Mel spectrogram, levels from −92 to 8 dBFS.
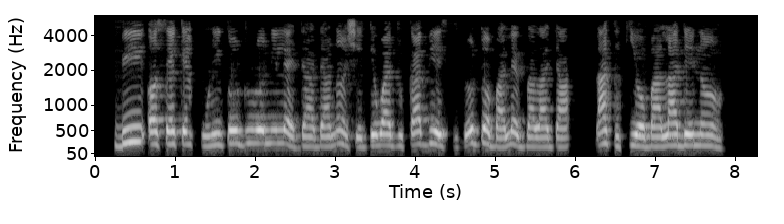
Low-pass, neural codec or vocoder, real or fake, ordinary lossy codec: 5.4 kHz; none; real; none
